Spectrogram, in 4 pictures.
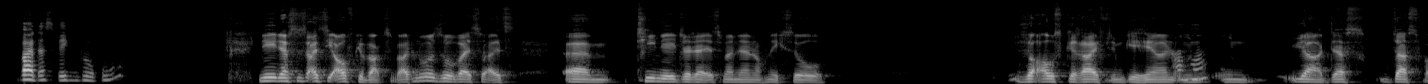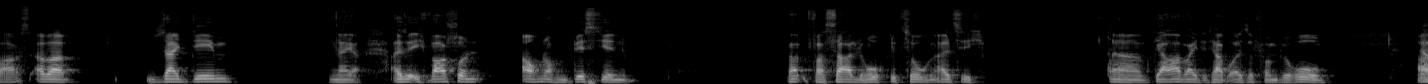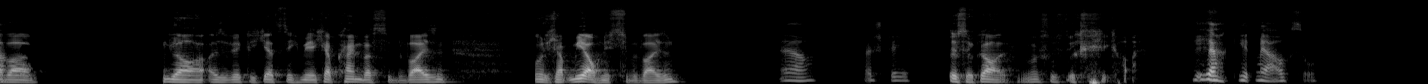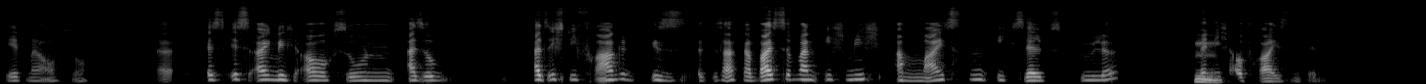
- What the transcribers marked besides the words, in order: laughing while speaking: "wirklich egal"; laughing while speaking: "Ja"
- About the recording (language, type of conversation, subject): German, unstructured, Was gibt dir das Gefühl, wirklich du selbst zu sein?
